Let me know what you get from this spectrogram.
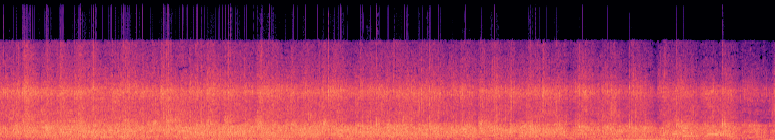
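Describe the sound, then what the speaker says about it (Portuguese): Loud, sustained applause from a large church congregation fills the whole stretch, a dense wash of clapping with a low hum underneath. "Aplauda o Senhor."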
